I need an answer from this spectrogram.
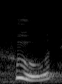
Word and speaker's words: who: minutes so we have the word who and it sounds almost like the uh is silent there um you definitely hear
